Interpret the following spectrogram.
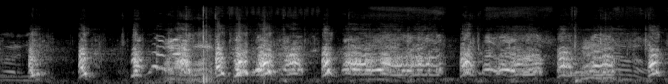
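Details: Dog in protection training, a German Shepherd or Malinois, barking in a rapid burst of harsh, loud barks that run together, with a person's voice heard between the barks.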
